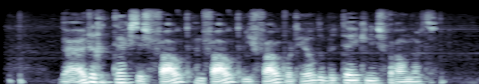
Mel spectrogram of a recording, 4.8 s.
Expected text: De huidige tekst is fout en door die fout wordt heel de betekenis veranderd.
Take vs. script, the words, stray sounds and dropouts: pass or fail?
fail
